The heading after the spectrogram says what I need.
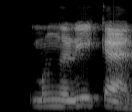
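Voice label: "mengerikan", Malay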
